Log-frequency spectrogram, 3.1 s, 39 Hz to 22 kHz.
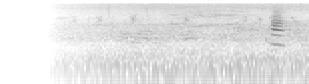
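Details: On the Sunshine Coast, Queensland, in May 2020, a dusky moorhen (Gallinula tenebrosa) gives one short, harsh, nasal call near the end, over a steady low rumble of wind or background noise.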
